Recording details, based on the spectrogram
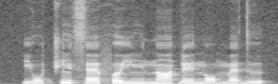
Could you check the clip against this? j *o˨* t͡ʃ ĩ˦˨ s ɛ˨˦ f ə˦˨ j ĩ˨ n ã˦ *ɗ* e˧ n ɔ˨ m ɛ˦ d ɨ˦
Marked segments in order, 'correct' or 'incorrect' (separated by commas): correct, correct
